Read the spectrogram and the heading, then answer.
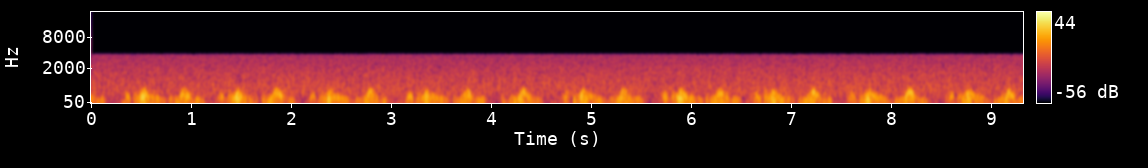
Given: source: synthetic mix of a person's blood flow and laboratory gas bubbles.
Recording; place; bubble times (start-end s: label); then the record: Doppler ultrasound of blood flow; precordium
no bubbles
From the record:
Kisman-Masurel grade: 000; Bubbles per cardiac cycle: 0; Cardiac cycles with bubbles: 0%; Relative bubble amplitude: no bubbles discernible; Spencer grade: 0 (complete lack of bubble signals)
